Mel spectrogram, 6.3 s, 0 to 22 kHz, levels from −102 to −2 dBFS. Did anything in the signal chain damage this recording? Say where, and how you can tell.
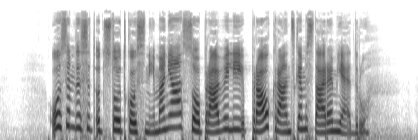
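No, nothing in the signal chain can be heard to have damaged this speech recording. No stage leaves an audible trace on the sound at any point.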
